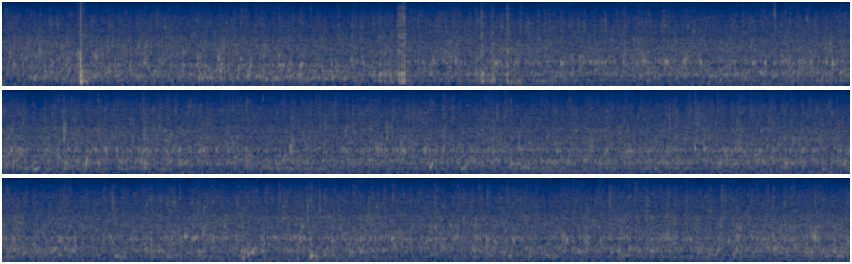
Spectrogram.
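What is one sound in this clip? A stream trickles and flows steadily.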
